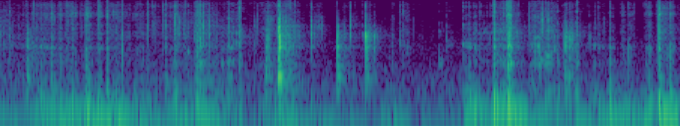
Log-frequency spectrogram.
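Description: A solid, hand-sized white oval bar of dry soap with a ribbed edge is carved and scraped with a utility knife blade. Crisp, crumbly scraping and crackling runs throughout, with bright, sharp snaps as the blade bites into the bar. There is a brief quiet pause partway through before the scraping resumes.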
